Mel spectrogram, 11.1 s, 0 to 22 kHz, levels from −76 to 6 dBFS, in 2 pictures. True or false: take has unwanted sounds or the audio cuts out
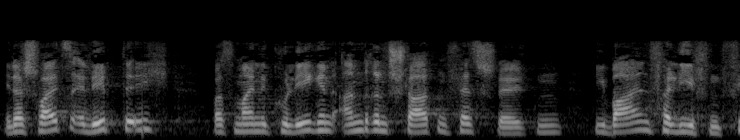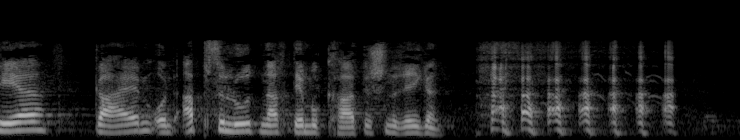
true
